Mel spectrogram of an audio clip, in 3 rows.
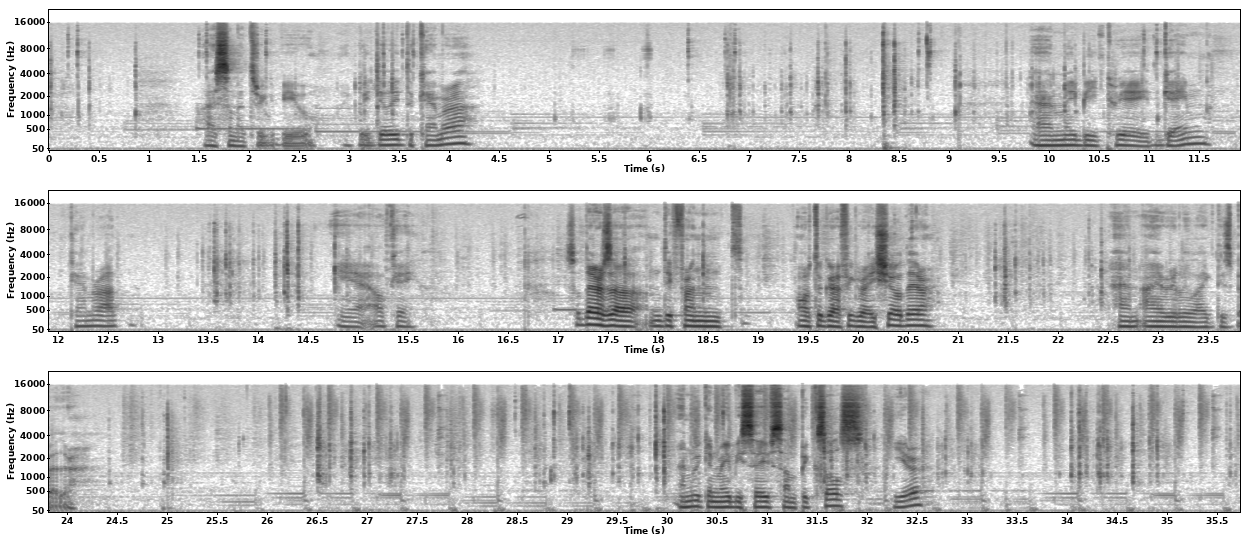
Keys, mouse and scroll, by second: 0.4 click, 2.0 click, 4.3 x, 6.0 click, 8.7 x, 11.0-20.4 drag, 14.1 g, 22.3 scroll, 28.5 click, 28.7-35.0 middle drag, 29.8 KP_Decimal, 30.4 scroll up 2, 31.5 Tab, 32.7 a, 34.3 1, 35.0 click.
